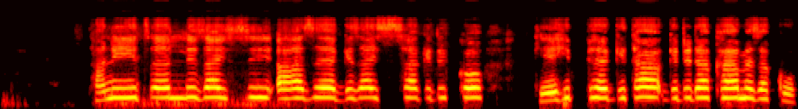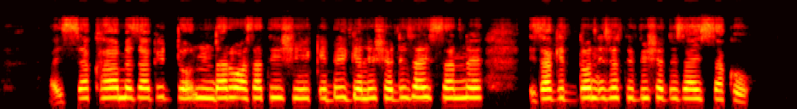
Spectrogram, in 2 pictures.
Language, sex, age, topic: Gamo, female, 25-35, government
